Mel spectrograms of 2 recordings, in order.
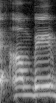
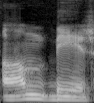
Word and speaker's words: Amber: और कई लोग इसे अंबेर बोलते हैं what is the correct thing so correct is a little in the middle it's आम बेर I mean the बी इज not silent there is a stress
